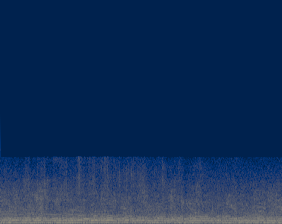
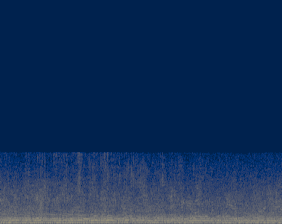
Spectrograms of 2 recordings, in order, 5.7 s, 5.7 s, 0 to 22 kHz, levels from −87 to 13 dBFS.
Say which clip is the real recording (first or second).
second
